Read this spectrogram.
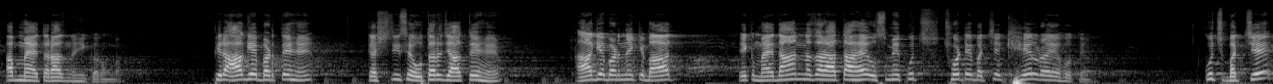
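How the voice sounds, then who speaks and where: A man's voice: sits high, sharp tone. A male Islamic preacher from India telling a religious story in a sermon, retelling it vividly and acting out the quoted dialogue.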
